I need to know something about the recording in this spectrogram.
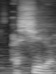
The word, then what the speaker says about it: Ashera: Ashira is spelled as Ashera. Ashira.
